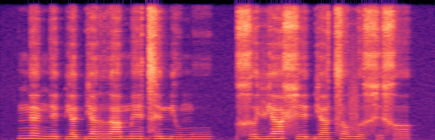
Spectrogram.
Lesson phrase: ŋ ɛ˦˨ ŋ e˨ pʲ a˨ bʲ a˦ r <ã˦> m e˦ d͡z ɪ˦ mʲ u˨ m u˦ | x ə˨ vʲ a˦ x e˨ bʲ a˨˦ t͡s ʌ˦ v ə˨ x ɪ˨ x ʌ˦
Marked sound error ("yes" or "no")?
yes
